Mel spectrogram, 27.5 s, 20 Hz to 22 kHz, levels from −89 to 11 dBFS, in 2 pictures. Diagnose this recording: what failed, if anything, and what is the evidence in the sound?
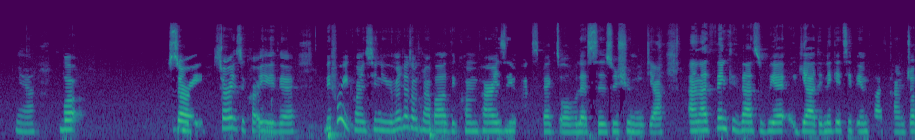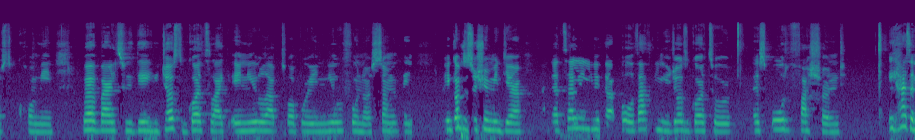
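The call-processing stage's echo canceller likely mistook overlapping talk for echo and suppressed both, causing speech suppressed in double talk. The speech dips at 2.86–3.3 s, 7.57–8.04 s and 13.1–13.29 s, by about 10, 25 and 15 dB. Across 18.02–27.14 s, drops of about 20 dB total roughly one and a half seconds.

The same stage's echo cancellation likely left the far end's loudspeaker sound in the microphone signal, so the other side's voice is leaking through. It appears as a brief scrap at 9.24–9.28 s, about 30 dB down, and as longer stretches at 13.03–18.63 s and 22.33–24.99 s, about 20 and 25 dB below the speech.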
